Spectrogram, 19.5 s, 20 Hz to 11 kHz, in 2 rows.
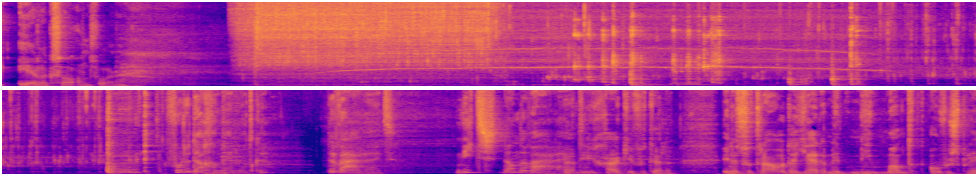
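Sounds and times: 
speech: 0:00.2 - 0:01.6, 0:11.5 - 0:19.4
tea pouring into a cup: 0:02.3 - 0:12.3
china clinking and tapping: 0:05.4 - 0:09.0.

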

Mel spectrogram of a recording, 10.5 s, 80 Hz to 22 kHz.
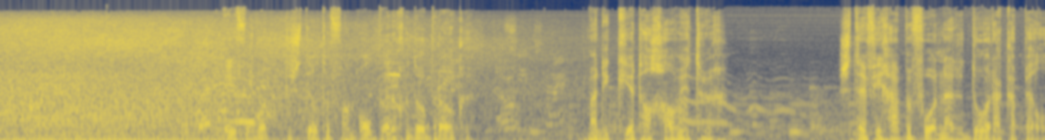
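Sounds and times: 
truck driving past outside with deep engine rumble and road noise: 0:00.0 - 0:05.8
speech: 0:02.2 - 0:04.8, 0:05.9 - 0:07.4, 0:08.4 - 0:10.4.

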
